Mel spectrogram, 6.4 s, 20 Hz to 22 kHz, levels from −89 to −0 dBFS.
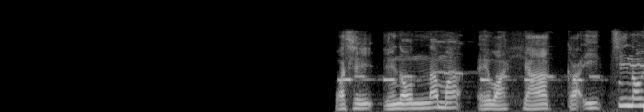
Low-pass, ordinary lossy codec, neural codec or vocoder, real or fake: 7.2 kHz; Opus, 32 kbps; none; real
